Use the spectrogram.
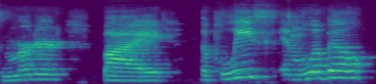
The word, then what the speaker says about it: Louisville: by the police in louisville louisville louisville louisville because that's how they say it there that was kentucky right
